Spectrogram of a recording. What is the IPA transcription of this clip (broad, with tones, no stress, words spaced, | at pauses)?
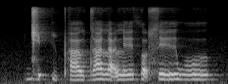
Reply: d͡ʑɛ˦ʔkḭ˦˨pʰa˨ʊ̯dä˦ lä̰˦˨le˦θɔ̰˦˨ sʰe˦ɪ̯ wo˦ʊ̯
